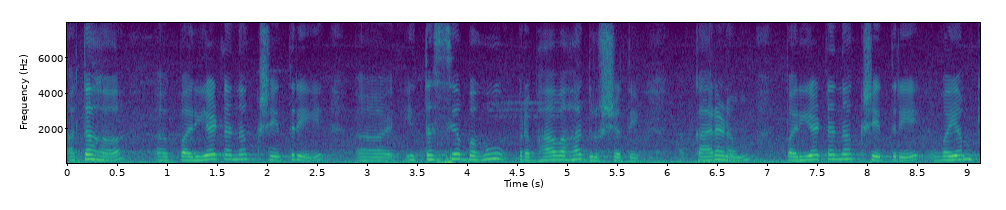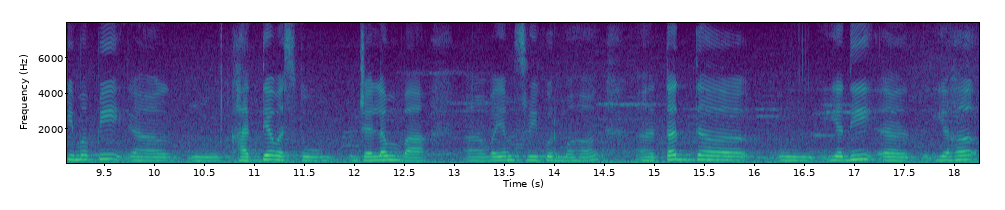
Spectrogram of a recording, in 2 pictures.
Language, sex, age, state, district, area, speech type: Sanskrit, female, 30-45, Maharashtra, Nagpur, urban, spontaneous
